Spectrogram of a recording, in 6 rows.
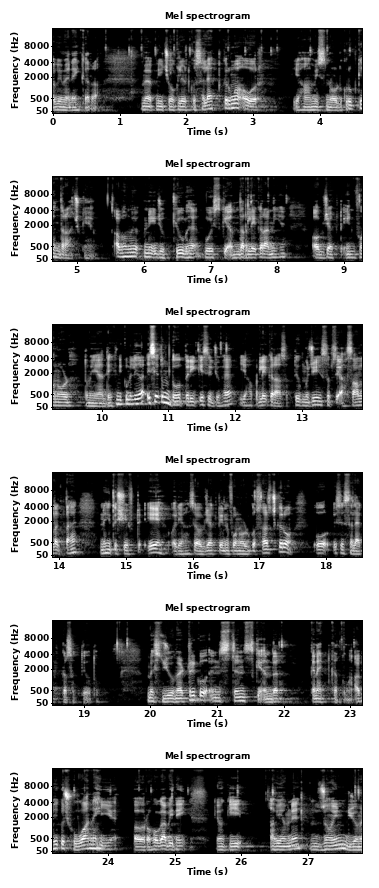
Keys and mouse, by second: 0.7-6.4 middle drag, 6.4 click, 7.8-9.1 middle drag, 9.1 click, 13.9 shift+a, 19.6-22.6 drag, 22.8-25.8 middle drag, 25.8 click, 26.9 shift+a.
